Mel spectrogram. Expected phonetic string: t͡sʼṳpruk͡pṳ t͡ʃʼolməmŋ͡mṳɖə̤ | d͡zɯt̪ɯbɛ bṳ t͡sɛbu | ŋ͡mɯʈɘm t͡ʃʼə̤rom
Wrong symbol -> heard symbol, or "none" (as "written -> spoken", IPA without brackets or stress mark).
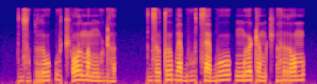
t͡sʼ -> d͡z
